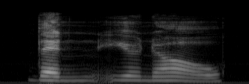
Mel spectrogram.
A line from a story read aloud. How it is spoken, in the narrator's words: I faltered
